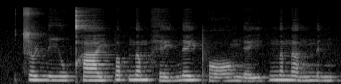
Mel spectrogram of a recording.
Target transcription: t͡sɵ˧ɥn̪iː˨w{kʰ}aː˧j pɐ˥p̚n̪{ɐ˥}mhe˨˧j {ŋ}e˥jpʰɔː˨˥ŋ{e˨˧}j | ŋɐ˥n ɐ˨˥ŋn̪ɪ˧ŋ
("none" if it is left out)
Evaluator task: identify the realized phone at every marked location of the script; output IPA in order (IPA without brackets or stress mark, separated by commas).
kʰ, ɐ˥, n̪, e˨˧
